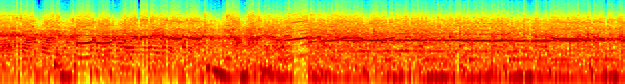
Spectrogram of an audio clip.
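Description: Loud DJ music played through a tall stack of horn loudspeakers: quick sweeping, wavering tones for the first three seconds, then a steady held high tone over a pulsing bass beat.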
